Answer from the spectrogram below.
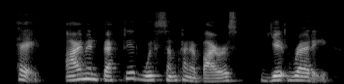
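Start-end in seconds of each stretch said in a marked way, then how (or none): none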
